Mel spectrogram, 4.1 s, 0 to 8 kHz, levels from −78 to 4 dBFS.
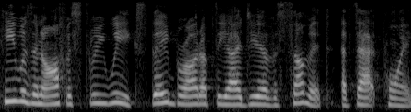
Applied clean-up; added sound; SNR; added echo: none; none; none; none.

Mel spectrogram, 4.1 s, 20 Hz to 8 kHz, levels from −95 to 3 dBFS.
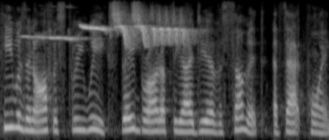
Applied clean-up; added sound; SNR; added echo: none; Bird vocalization, bird call, bird song; -2 dB; none.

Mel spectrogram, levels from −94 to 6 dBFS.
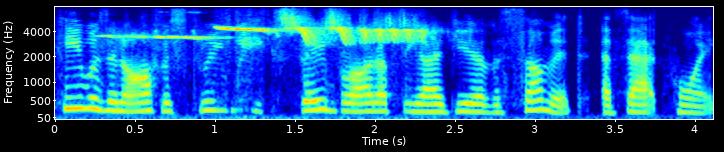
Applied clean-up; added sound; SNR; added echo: neural diffusion model UNIVERSE++.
